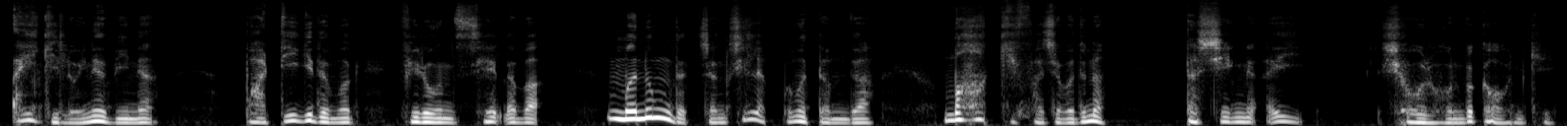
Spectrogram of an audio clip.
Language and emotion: Manipuri, surprised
